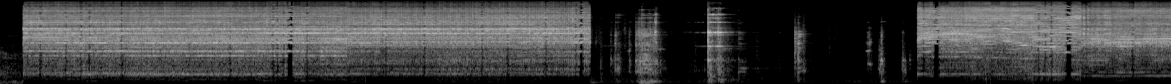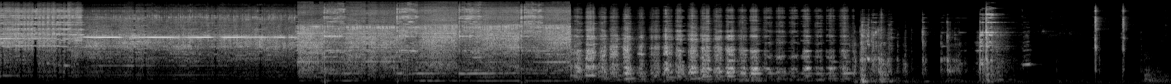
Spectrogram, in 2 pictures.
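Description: A saw cuts through a pipe on a Honda Civic FN2 during a supercharger and battery relocation job, giving bursts of harsh, bright rasping strokes. They stop and restart several times, with clanks and brief pauses between the bursts.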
